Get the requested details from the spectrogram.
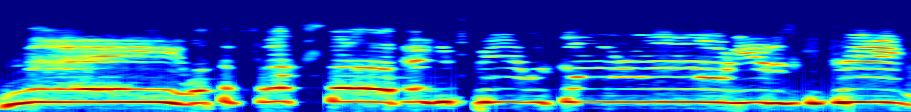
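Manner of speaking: exaggerated broad ocker Australian accent, pitched very high. Retelling how talk changed on meeting an Australian friend at a party: broad bogan Australian accent. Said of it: "so bogan".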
